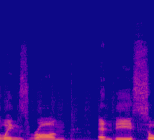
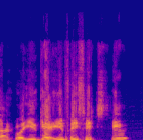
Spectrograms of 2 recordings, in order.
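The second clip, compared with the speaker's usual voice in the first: voicing a goblin; 11 semitones higher, 9 dB louder than usual. Voicing a goblin taunting a player after a hit: goblin voice. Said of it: "the goblin will".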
